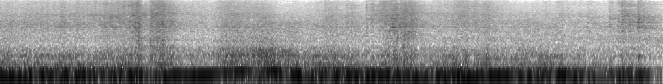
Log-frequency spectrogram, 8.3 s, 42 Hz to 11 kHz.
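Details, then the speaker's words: Ford SVT Lightning V8 with 3.4L Whipple, forged block, stock crank, ARP studs, new oil pump, and new bigger heads and cam after the rebuild. It needs gas to hold idle, then the lumpy idle surges and sags every second or two, attributed to the bigger cam and heads. "i mean you have to give it a little gas just to keep it on idle and then it idles pretty good and then kind of goes up and down but it's understandable has a bigger cam bigger heads"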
